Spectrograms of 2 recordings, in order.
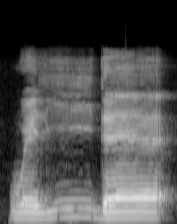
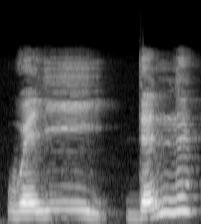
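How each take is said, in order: First: The word ends with a long a vowel. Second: The word ends with an n sound. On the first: The word ends the sentence. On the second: The word is in the middle of the sentence.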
